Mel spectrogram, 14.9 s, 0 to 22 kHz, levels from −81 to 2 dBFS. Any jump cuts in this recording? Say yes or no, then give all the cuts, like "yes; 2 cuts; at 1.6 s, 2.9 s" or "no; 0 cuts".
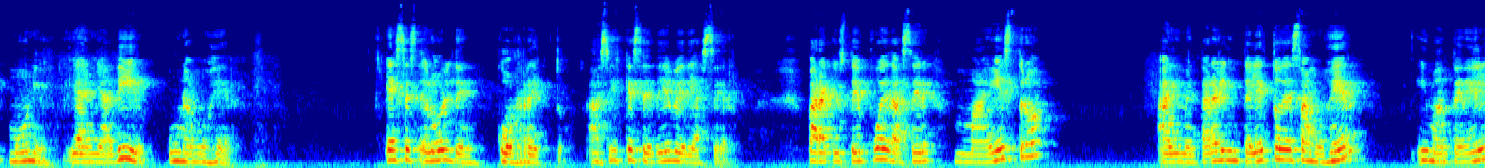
no; 0 cuts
